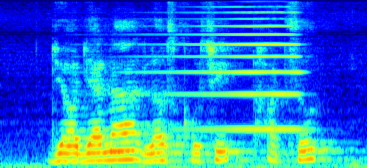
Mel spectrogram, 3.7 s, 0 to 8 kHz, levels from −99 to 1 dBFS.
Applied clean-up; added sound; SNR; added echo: none; Bowed string instrument; 10 dB; reverberation time 1.6 s.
